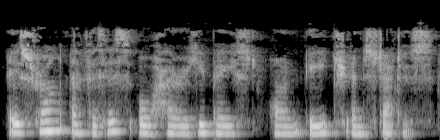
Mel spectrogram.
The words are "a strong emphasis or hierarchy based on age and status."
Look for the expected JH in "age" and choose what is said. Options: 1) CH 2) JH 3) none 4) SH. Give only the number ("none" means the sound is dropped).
1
